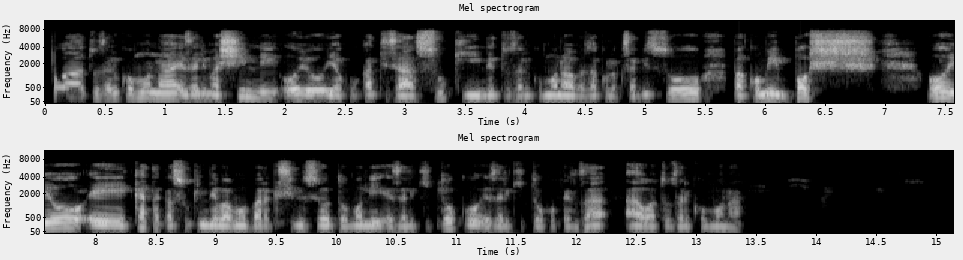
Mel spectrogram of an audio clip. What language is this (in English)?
Lingala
